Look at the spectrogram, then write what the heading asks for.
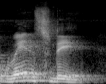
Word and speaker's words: Wednesday: It's a Wednesday. Here is D is silent.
